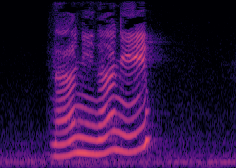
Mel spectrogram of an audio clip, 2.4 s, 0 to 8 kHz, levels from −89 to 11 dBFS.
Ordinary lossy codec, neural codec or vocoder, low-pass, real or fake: none; none; none; real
